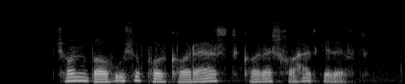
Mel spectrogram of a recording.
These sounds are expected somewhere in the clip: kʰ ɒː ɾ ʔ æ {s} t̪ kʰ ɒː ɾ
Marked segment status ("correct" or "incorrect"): correct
